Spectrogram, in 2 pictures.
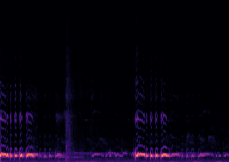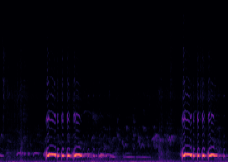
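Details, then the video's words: Loud local zebra dove song played as a master and lure for silent caged zebra doves: four phrases of quick, bubbling staccato coos about every two and a half seconds, separated by softer wavering notes. "Perkutut Lokal Gacor Suara Besar Pancingan Burung Perkutut Agar Cepat Bunyi"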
